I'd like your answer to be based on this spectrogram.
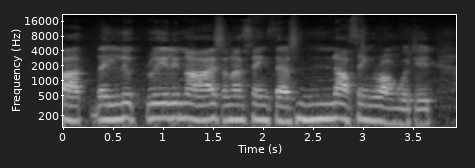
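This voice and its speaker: A woman with a Swedish accent speaks at a fairly low pitch, her pitch rising and falling in an ordinary way. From Sweden. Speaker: cooking vlogger. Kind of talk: casual vlog tutorial.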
